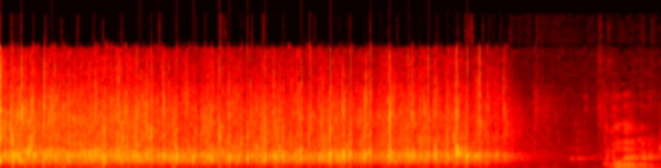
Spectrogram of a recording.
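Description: A crowd claps enthusiastically at a baseball state championship celebration, dense continuous applause that fades out near the end before a voice begins speaking.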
